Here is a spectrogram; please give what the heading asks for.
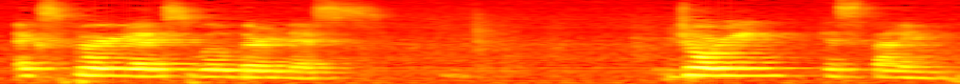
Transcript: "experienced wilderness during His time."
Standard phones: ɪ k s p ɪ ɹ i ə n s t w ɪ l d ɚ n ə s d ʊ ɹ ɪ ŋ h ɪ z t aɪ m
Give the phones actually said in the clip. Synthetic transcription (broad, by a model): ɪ k s p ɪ ɹ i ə n s w ɪ l d ɚ n ə s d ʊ ɹ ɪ ŋ h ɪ s t aɪ m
